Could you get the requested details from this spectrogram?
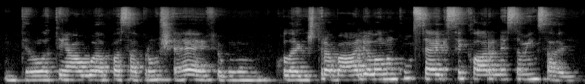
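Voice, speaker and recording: A woman speaking in a flat, level tone with little rise and fall. Her voice echoes a little in the room, and she describes things plainly, in a matter-of-fact way. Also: mid-range voice, fairly quick. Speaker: student speech therapist, guest. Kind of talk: interview answer.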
